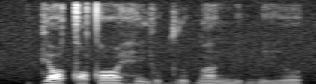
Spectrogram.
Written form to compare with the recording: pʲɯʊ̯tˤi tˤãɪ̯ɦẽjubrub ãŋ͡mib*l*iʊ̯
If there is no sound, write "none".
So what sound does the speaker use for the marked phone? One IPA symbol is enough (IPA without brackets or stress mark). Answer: n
